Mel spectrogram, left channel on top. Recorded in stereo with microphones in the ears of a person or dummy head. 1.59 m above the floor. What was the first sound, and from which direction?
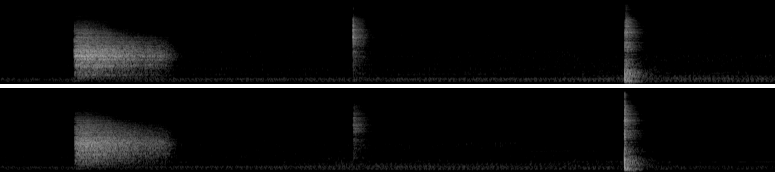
A gunshot, 50° left (ahead or behind).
